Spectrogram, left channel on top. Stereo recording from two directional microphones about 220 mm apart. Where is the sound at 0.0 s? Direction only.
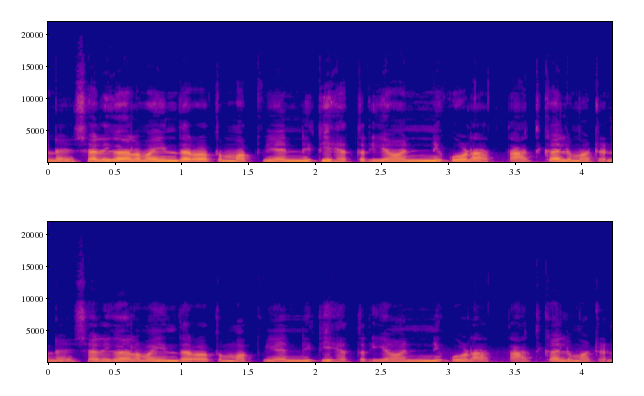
20° left (ahead or behind).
